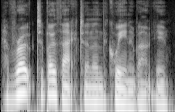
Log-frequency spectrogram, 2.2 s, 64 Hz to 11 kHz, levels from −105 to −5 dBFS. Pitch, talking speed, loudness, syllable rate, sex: 105 Hz, 300 wpm, -17 LUFS, 6.9 syllables/s, male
